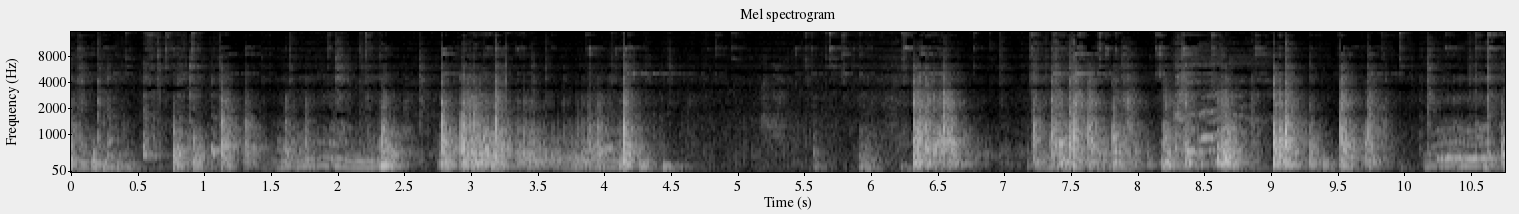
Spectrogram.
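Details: Domino, a two-and-a-half-year-old male rat terrier, plays with a small metal vase, giving bursts of low, throaty growls and whimpering whines in several separate spells with short quiet gaps between them.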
